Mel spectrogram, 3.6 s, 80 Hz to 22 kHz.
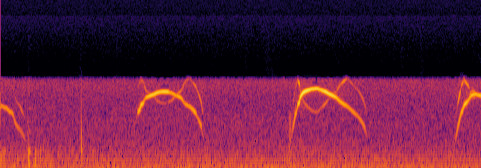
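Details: At a Pukekura/Taiaroa Head nest near Dunedin, New Zealand, a northern royal albatross mother feeds her chick in 2016; live nest camera. High whistled squeals arc up and down about once a second above low wind noise.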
